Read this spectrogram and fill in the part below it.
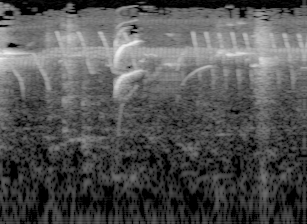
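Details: Canary song offered as training for young birds: high thin slurred whistles and curving notes, broken by sudden louder bright phrases, against a quiet background.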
